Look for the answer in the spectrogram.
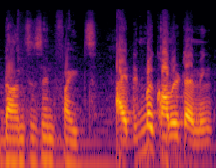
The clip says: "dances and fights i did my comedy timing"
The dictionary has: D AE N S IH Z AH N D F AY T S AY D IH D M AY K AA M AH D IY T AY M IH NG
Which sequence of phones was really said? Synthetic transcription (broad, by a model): D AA N S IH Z AH N D F AY T S AY D IH D M AY K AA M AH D T AY M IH NG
